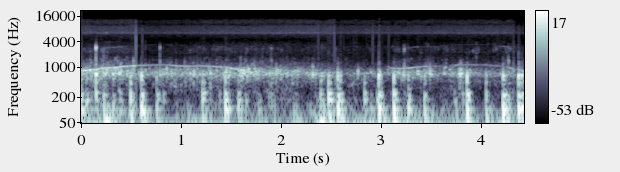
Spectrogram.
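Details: Whales singing underwater off Tonga, recorded while swimming with them. Two long, smooth, mid-pitched moans arch up and gently down, under dense crackling clicks and low water rumble.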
